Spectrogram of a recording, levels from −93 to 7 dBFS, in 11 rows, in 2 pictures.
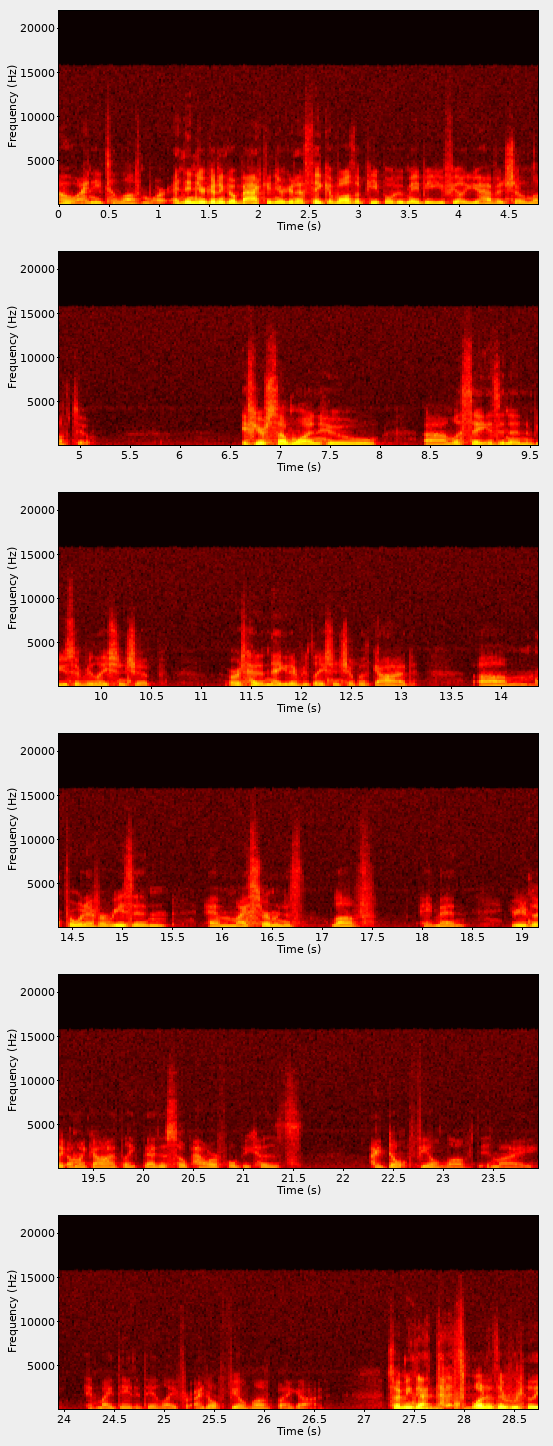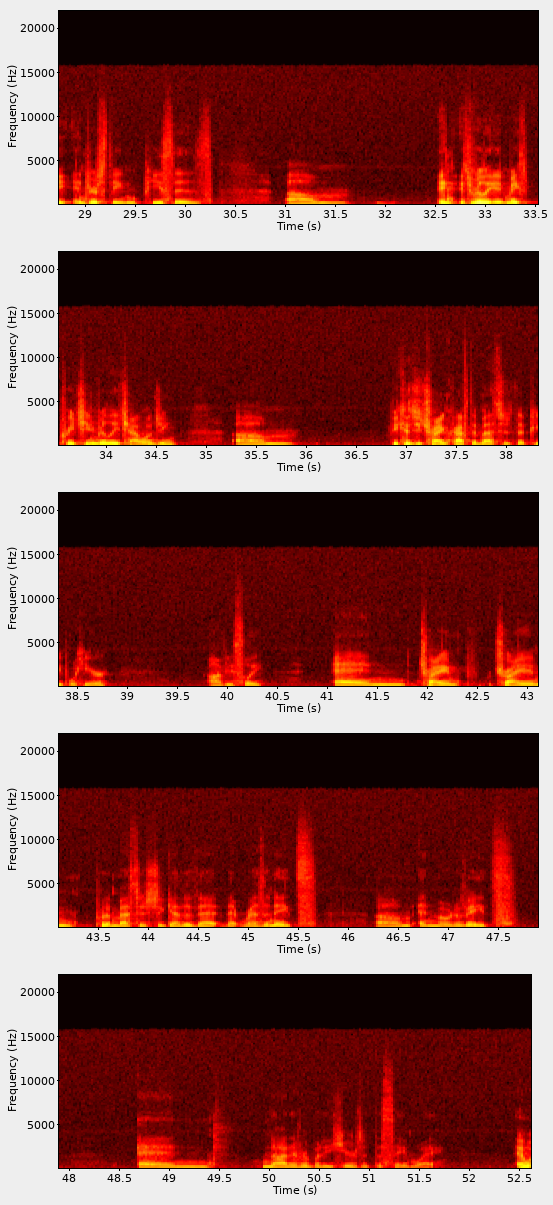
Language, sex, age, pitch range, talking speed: English, male, 40-59, 95-120 Hz, 170 wpm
